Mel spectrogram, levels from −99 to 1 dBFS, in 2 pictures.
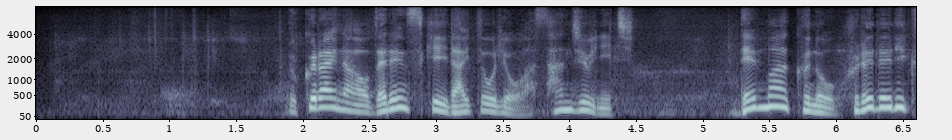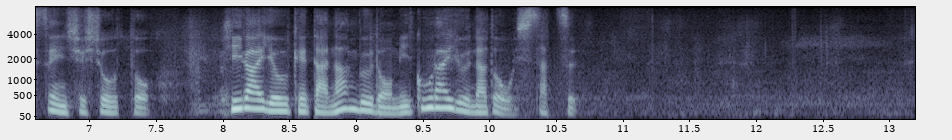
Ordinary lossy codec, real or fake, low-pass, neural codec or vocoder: none; fake; none; codec, 16 kHz, 0.8 kbps, ZipCodec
